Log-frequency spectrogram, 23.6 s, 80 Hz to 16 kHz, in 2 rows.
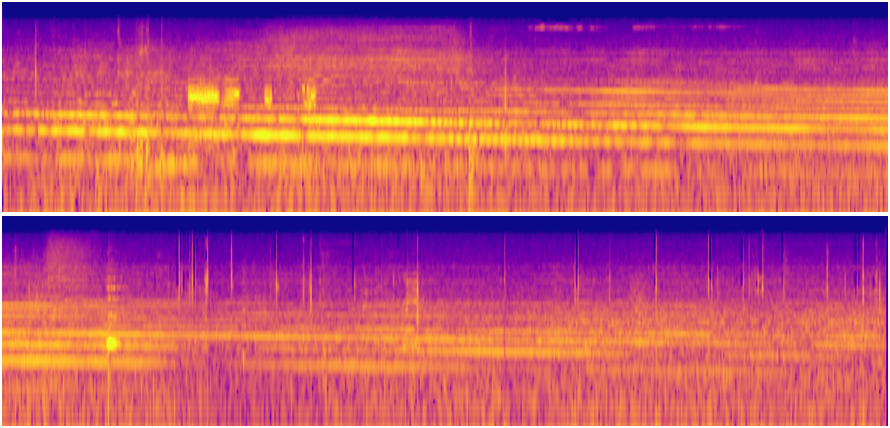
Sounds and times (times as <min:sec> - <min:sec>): Vehicle: 0:00.0 - 0:23.6
Speech: 0:16.6 - 0:17.6.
